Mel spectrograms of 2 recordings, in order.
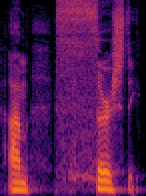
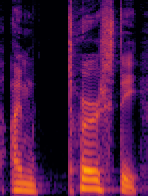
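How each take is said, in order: First: Thirsty begins with a th sound. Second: Thirsty begins without a th sound. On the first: The speaker calls it right. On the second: The speaker calls it wrong.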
